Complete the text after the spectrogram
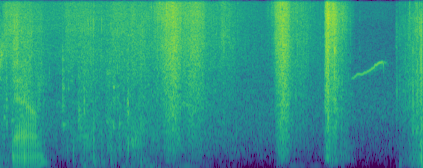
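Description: Twigs of a bush rustle as berries are picked.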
